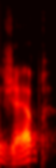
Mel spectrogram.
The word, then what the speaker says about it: gerbe: The French, anyone who speaks French can pronounce it the correct way, gerbe, right?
